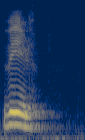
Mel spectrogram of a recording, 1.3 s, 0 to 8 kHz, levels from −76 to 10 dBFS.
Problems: background sounds at intervals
